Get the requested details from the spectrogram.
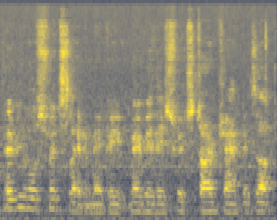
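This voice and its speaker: A man playing in a tabletop game over a voice call, asking joking, deadpan questions in character. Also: medium pitch, fairly quick, a little hiss or hum, low-quality recording. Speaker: player. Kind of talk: casual role-play chat.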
